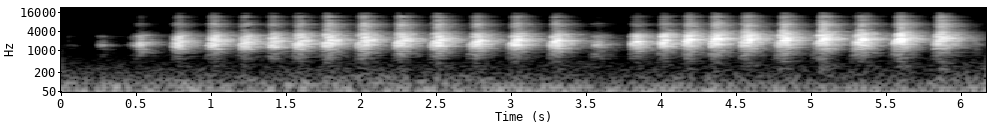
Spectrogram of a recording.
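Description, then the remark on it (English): A partridge call blown on a bird-call instrument: a rapid run of harsh, rasping chirps in a steady rhythm, briefly pausing midway before continuing, with no talking. “This is supposed to be a partridge, this one.”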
